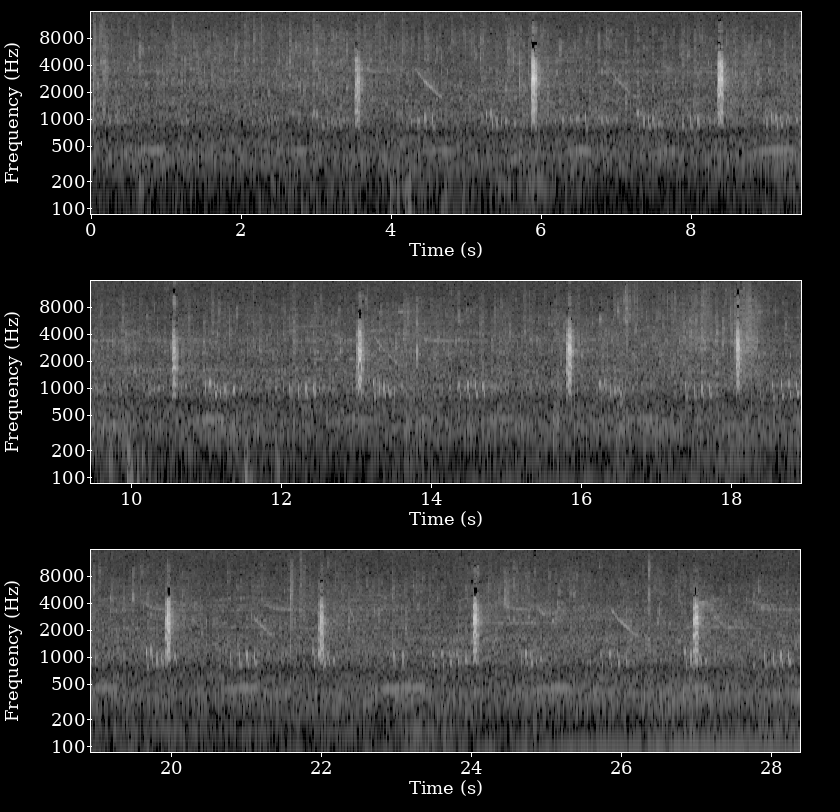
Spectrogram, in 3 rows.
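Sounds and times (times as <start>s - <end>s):
Siberian rubythroat singing: 2.9s - 15.0s, 18.6s - 28.3s.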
